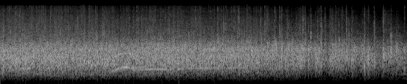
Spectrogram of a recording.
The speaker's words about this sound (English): Alice, some artificial applause, please.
